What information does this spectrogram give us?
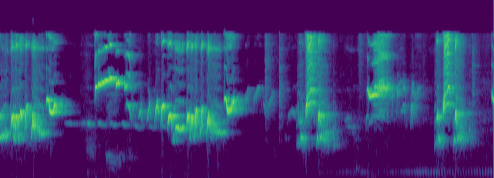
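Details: Kept white-rumped shama delivering emotional, lively song meant to draw quiet birds into singing: varied whistles, a long thin steady note, scratchy chatter and sharp bursts separated by short gaps.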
